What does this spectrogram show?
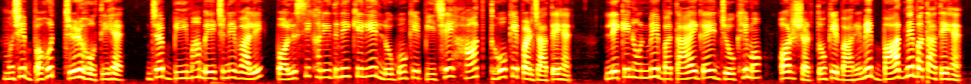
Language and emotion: Hindi, disgusted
